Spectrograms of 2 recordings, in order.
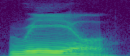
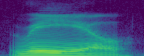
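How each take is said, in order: No difference in how they are said.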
